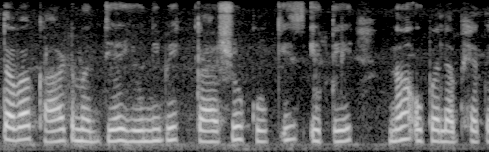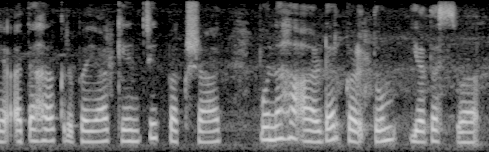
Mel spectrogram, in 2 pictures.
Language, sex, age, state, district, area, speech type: Sanskrit, female, 18-30, Karnataka, Uttara Kannada, rural, read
